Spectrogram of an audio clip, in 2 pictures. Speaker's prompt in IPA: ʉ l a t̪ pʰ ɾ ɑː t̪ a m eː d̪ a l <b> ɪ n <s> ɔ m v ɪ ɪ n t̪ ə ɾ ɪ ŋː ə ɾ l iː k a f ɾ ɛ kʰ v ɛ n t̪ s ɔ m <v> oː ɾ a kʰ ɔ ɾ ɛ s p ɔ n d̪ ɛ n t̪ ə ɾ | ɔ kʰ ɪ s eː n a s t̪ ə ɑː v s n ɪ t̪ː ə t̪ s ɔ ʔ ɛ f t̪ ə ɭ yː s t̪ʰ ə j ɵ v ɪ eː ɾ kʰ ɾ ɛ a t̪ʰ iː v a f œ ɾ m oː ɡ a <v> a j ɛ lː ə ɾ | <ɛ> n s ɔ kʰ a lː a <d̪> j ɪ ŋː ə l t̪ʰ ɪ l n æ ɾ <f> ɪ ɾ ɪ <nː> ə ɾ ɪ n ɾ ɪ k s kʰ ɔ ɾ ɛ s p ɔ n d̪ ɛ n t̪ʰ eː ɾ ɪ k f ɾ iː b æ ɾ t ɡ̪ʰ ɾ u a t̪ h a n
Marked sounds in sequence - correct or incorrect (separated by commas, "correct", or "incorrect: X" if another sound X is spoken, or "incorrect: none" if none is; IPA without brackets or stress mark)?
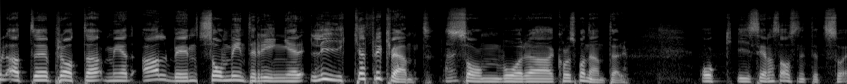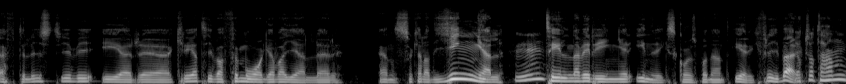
correct, correct, correct, correct, correct, correct, incorrect: v, incorrect: ŋː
